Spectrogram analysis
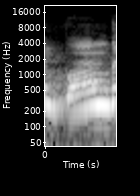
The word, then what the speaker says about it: bomb: बॉम्ब नहीं पढ़ेंगे, बी का उच्चारण हम करेंगे ही नहीं, यानी कि बी चुप रहेगा।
